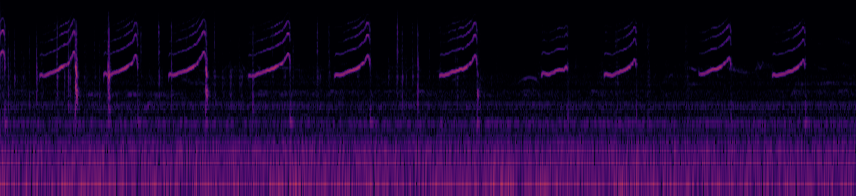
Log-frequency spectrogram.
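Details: Wild female little owl at its nest during egg laying, with a steady series of rising, whistled notes with harmonics, repeated roughly once a second, over a constant low hum.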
